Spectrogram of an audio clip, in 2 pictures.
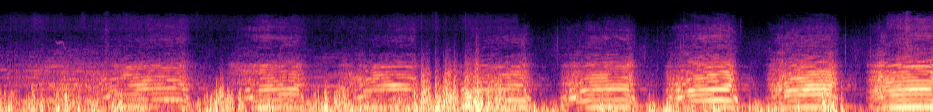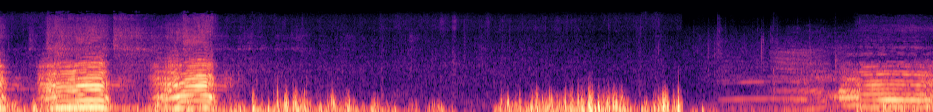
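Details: Group of seventeen Poll Hereford cows lowing: a run of about ten loud, deep, harmonic moos in close succession, roughly one per second, then a quieter pause with lower calls before another bellow near the end.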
